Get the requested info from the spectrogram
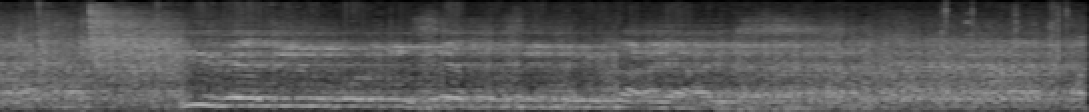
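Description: A man's amplified voice calling out auction bids in long, drawn-out, sing-song phrases, over a background of crowd chatter.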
